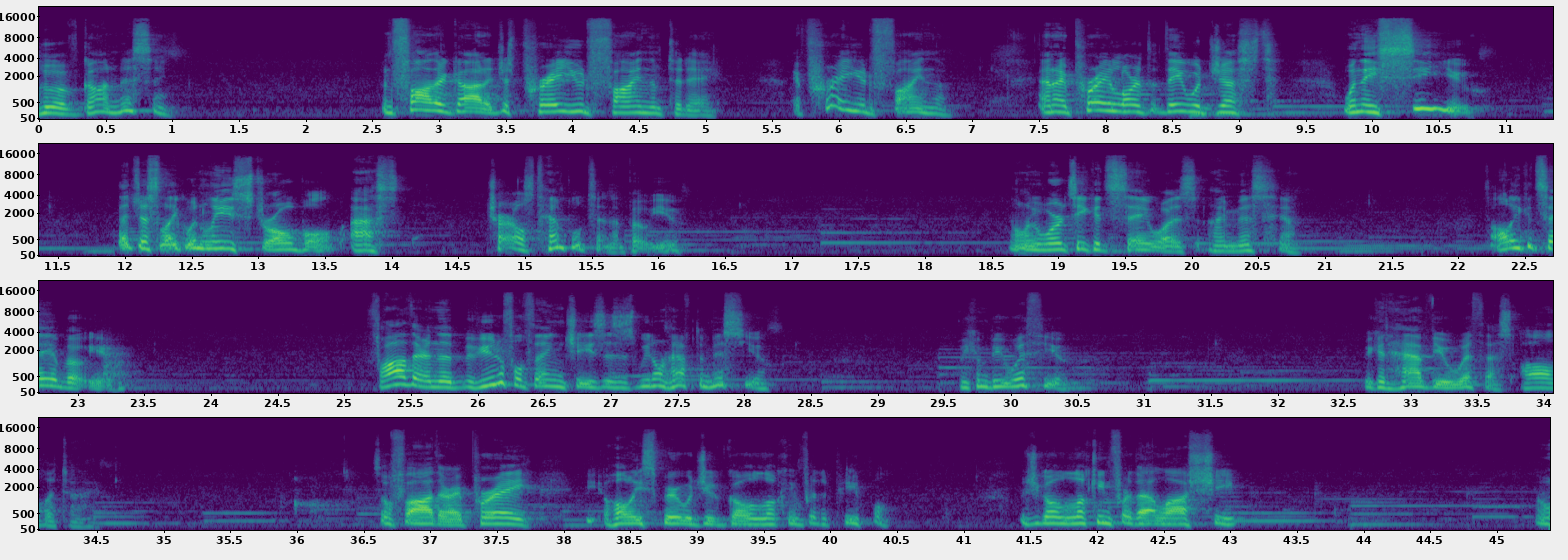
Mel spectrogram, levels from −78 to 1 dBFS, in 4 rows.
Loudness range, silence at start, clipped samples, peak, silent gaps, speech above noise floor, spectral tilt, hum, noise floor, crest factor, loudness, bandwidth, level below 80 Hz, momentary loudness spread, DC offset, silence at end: 8 LU; 0 s; under 0.1%; -4 dBFS; none; 36 dB; -4.5 dB/octave; none; -58 dBFS; 22 dB; -23 LUFS; 15.5 kHz; -72 dBFS; 23 LU; under 0.1%; 0 s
